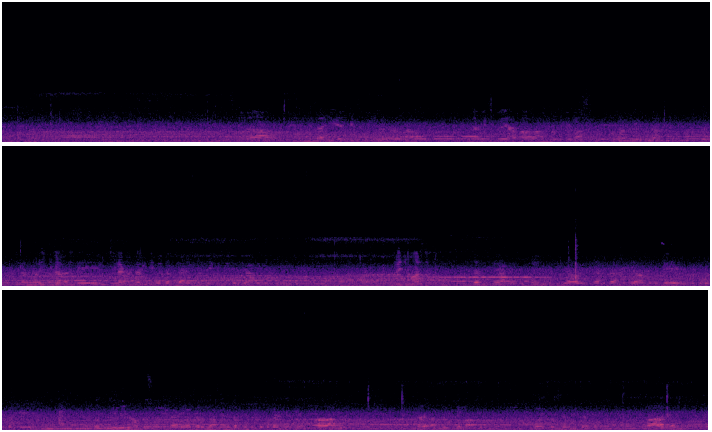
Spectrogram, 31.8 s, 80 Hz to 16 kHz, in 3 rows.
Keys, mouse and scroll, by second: 0.0-1.9 typing, 1.6 click, 2.4 middle click, 3.1 F3, 4.2 F4, 5.5-6.4 alt+middle click, 7.3 p, 8.1 alt+middle click, 8.6 click, 10.9 s, 11.8 ctrl+click, 12.5 ctrl+shift+e, 13.4 click, 13.4 click, 15.1 ctrl+click, 15.6 ctrl+z, 17.6 click, 19.1 Delete, 23.8 click, 26.3 middle click, 26.7 t, 27.2 z, 28.0 alt+click, 28.4 middle click, 29.2 alt+click, 30.5 p, 31.2 z.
